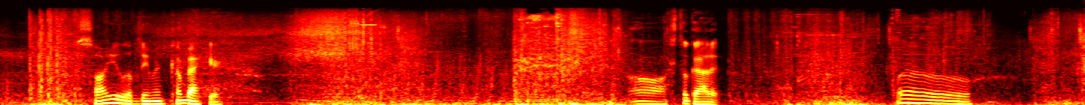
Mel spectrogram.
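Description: A monster roars and snarls up close.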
